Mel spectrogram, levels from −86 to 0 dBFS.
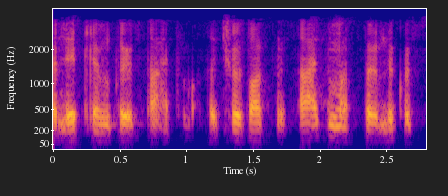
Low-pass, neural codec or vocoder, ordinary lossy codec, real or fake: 3.6 kHz; codec, 16 kHz, 4.8 kbps, FACodec; MP3, 32 kbps; fake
